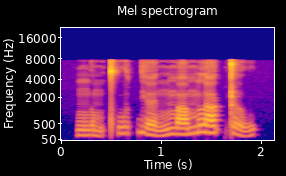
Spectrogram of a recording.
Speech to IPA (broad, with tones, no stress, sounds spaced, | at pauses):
ŋ ə˨˩˨ m t̪ʰ u˦˥ t̚ j ɛ˨˩˦ n m a˧˥ m l a˦˥ k̚ ʈ ə˨˩˦ w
